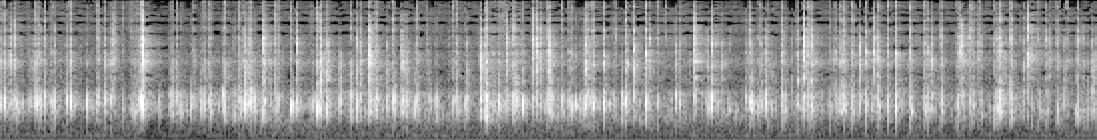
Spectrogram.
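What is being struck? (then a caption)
Plastic game controller. A white, hand-sized, hollow plastic Xbox controller is held in both hands while fingertips rapidly press and mash its buttons and sticks. The result is a dense, fast stream of dry, clicky presses and light plastic rattles, centered in the midrange with bright tick edges and no low end.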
